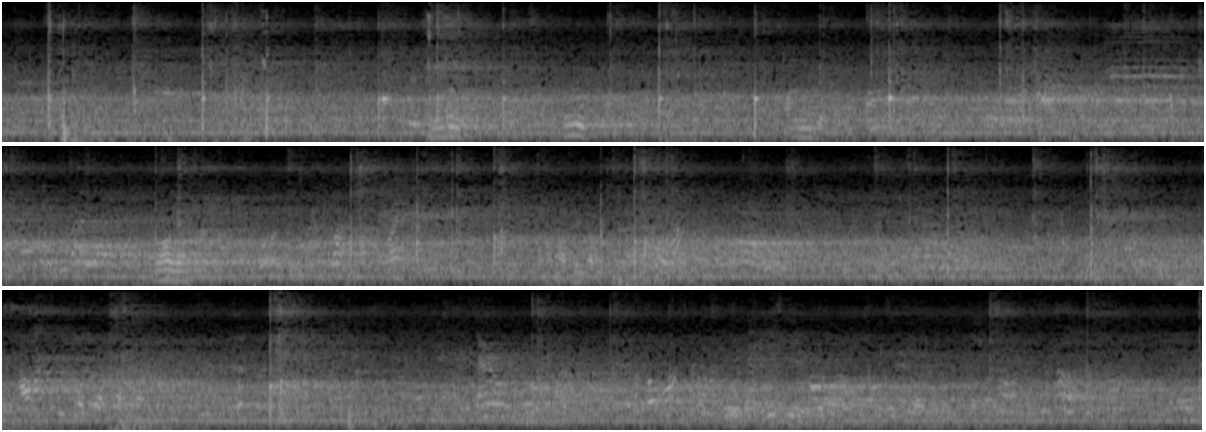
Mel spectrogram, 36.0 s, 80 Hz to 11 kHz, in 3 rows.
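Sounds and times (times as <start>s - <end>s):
hubbub of background voices: 0.0s - 36.0s
sports hall background noise: 0.0s - 36.0s
racket hitting shuttlecock: 0.4s - 10.8s, 11.4s - 12.2s, 14.9s - 18.9s, 20.8s - 24.2s, 26.6s - 27.7s.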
